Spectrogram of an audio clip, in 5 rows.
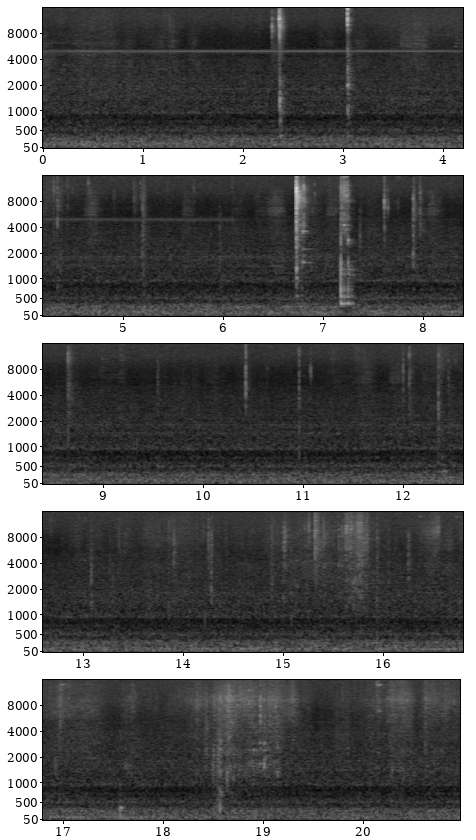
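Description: Steady running rumble heard inside a loco-hauled Chiltern Railways passenger coach behind a Class 68 diesel locomotive, as the train runs into a station stop. A couple of sharp clicks stand out about seven seconds in, with another near the end.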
